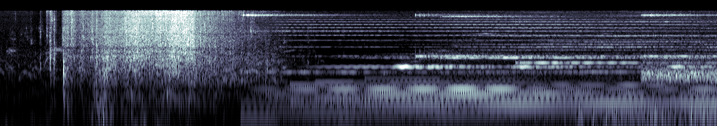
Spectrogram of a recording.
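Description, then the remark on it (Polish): A weighted diver, elbows tucked and chin to chest, slides backward into water from the water's surface with a loud splash and churning burst of bubbles lasting about two seconds, then the sound gives way to a muffled, sustained underwater drone. “O tak, i nic nie rób, tylko po prostu ześlizgnij się do tyłu, do wody.”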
